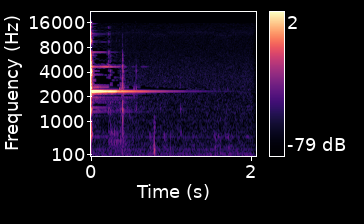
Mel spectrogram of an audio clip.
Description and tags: MUSIC BOX D 3
15th In chromatic order.
chimes, music-box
